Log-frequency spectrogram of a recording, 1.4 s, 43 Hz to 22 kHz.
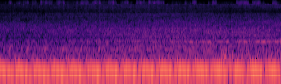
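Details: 2006 Subaru STI with a newer aftermarket STI turbo, idling loud, rough and lumpy, car shaking, compression pushing out and spilling oil, oil looking blue; owner suspects the turbo let go rather than a blown head gasket.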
